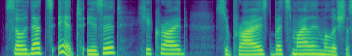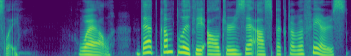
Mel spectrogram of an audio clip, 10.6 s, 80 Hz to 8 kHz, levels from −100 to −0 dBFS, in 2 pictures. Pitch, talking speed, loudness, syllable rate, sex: 210 Hz, 110 wpm, -18 LUFS, 3.6 syllables/s, female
